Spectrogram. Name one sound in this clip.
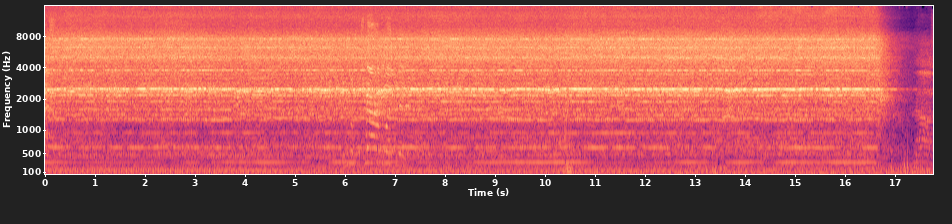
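A leaf blower whines steadily, echoing inside a hollow metal space, then cuts off.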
